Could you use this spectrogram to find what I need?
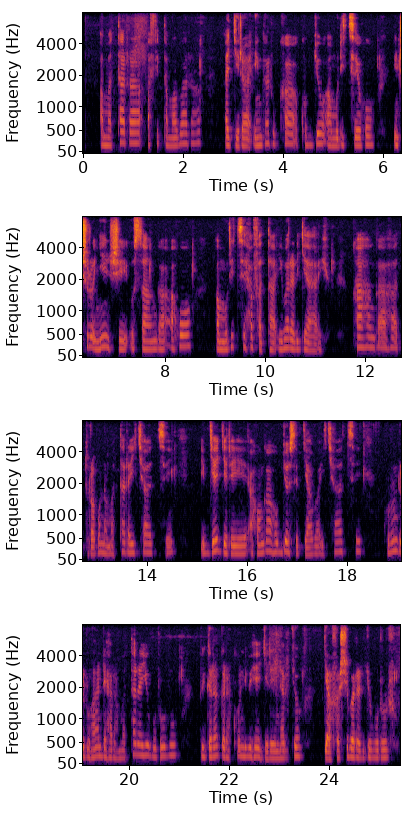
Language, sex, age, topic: Kinyarwanda, male, 36-49, finance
